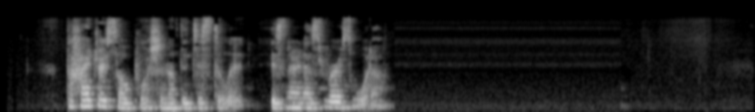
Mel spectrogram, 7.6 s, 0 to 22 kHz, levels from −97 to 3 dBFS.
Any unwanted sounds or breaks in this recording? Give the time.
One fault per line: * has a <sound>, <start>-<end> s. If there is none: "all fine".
all fine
